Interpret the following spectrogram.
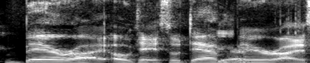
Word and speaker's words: Berei: It's Berei. Berei.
